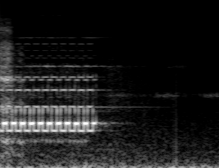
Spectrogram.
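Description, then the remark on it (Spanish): A telephone rings with a bright, trilling electronic bell for about a second, then stops, leaving a low background rumble and a faint click. “Que nadie toque el teléfono.”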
